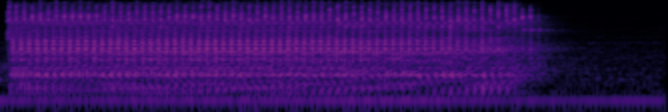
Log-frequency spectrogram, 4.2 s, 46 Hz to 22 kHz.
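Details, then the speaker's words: Progressive controller pulsing a solenoid, starting at 42% with a 3.8-second ramp to fully open: a rapid, even clicking buzz as the plunger cycles for about three seconds, then stops; normal progressive pulsing. "As you can hear it, what it's doing is pulsating that plunger up and down really fast. And as it gets to 100%, it starts to gradually go to wide open to"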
